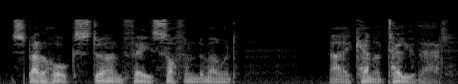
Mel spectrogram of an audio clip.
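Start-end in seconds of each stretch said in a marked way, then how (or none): 3.3-4.5 low, gentle refusal. A narrator's reading. Mage refusing the woman his name, gently. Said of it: "he said gently".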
